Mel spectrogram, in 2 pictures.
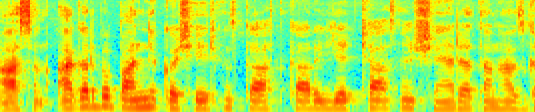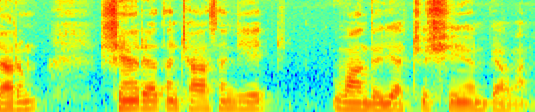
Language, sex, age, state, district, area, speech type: Kashmiri, male, 18-30, Jammu and Kashmir, Kulgam, urban, spontaneous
